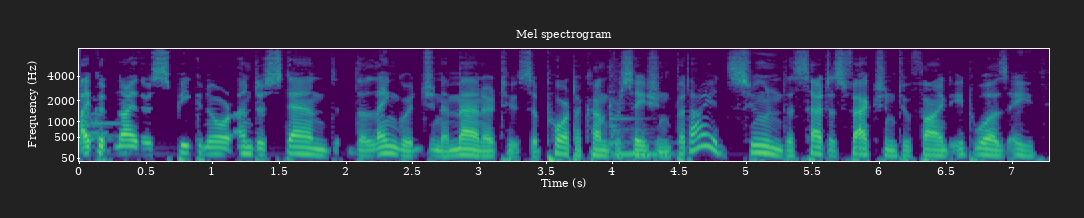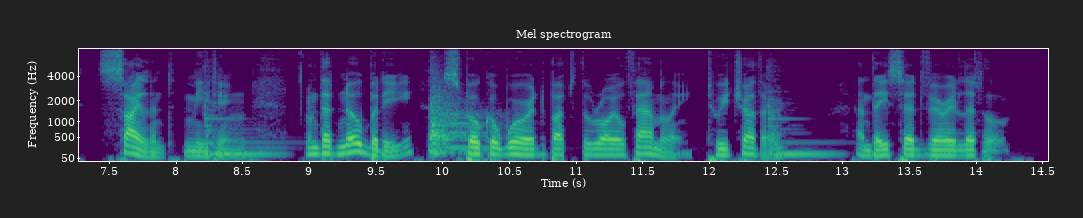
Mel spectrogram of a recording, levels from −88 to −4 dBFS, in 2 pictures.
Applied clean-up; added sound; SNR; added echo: classical method spectral subtraction.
